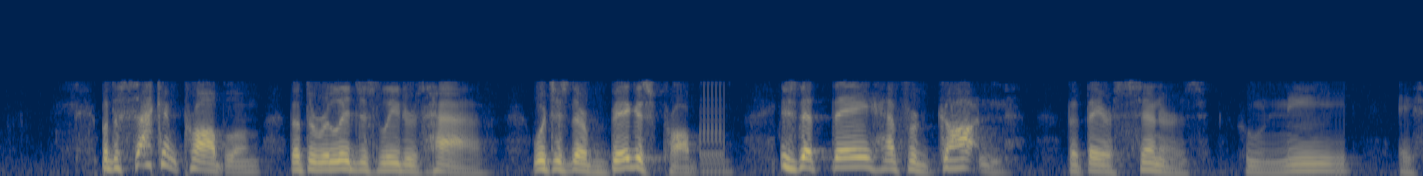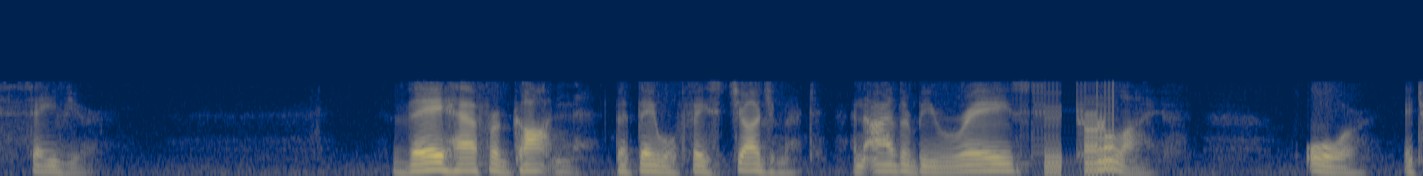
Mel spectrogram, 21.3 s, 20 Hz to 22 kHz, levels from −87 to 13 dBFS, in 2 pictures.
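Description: At 5.28 s, for about 150 ms, and again at 10.02 s, for about 60 ms, packet loss with the last packet repeated makes the speech stutter robotically. The receiver replays the last good packet until new ones arrive. Each replay joins the next out of step with the pitch, giving a buzz near 33 Hz, which fits 30 ms packets. From 18.3 to 19.02 s, losses totalling 450 ms are scattered in runs of up to 90 ms. The waveform shows identical repeated blocks, and the spectrogram shows smeared, frozen harmonics, all within the 4 kHz telephone band of the G.711 coding.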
